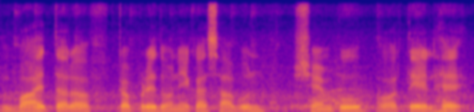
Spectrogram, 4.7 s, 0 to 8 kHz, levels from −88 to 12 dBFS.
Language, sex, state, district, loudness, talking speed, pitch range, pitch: Hindi, male, Manipur, Imphal West, -18 LUFS, 125 wpm, 120-130 Hz, 125 Hz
